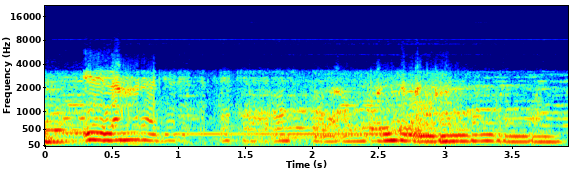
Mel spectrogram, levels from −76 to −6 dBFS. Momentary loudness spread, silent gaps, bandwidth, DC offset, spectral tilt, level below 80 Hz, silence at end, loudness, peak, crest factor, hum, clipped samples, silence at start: 11 LU; none; 8.6 kHz; 0.6%; -8.5 dB/octave; -50 dBFS; 0 s; -18 LUFS; -4 dBFS; 12 dB; none; under 0.1%; 0 s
